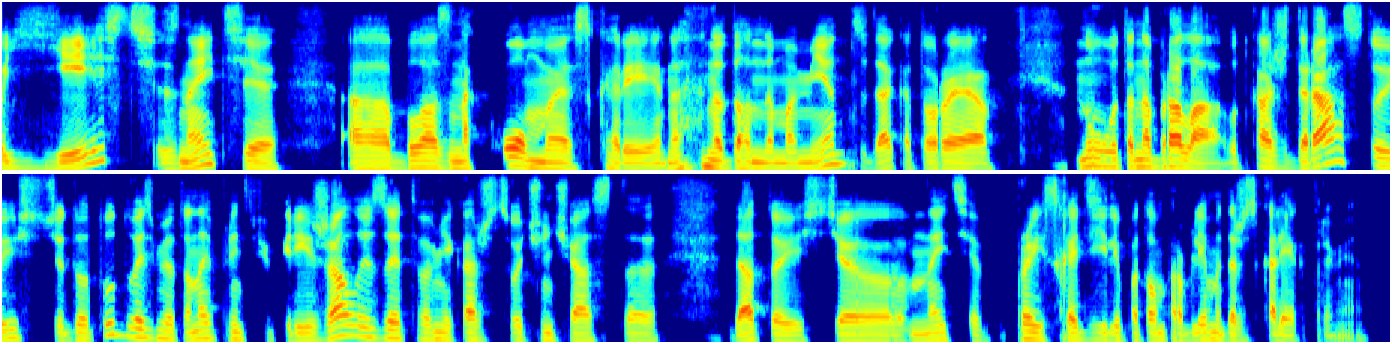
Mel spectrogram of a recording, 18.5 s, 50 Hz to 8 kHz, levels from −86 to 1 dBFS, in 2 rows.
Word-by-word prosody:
есть, 115 - +1
знаете, 110 -1 0 0.4
а 110 -1 +3
была 120 +2 +3
знакомая 115 -1 +2
скорее 95 -2 -1
на 105 +5 -3
на 120 -4 +4
данный 110 -3 +1
момент, 105 - 0
да 110 - +2
которая, 105 -4 +2 0.5
ну, 135 +3 0
вот 130 -1 -2
она 125 0 +4
брала 125 -8 +5
вот 100 +1 -12
каждый 110 -2 +1
раз, 210 - +5
то 145 - 0
есть 135 -2 -5
то 120 -1 -2
тут 190 +6 -6
возьмет. 140 -6 -2
Она 130 +3 0
и 130 - -8
в - - -28
принципе 120 -3 -9
переезжала 130 +11 +2
из-за 145 -2 0
этого, 130 -2 -3
мне 120 -1 -4
кажется, 120 0 -4
очень 115 0 -7
часто. 110 +1 -4 0.5
Да, - - +4
то 110 - -4
есть, 100 0 -5
э, 105 -1 0
знаете, 105 -1 -5 0.2
происходили 115 -2 -1
потом 115 0 -4
проблемы 115 +1 -4
даже 105 0 -3
с - - -9
коллекторами. 95 -2 -6
115 Hz, 150 wpm, -23 LUFS, 105-125 Hz, 0.5 s, брала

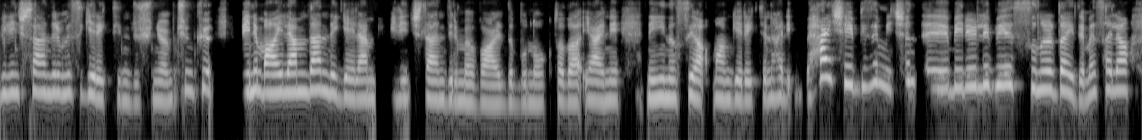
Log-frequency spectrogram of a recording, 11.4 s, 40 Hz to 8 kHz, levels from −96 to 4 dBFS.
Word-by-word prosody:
bilinçlendirmesi 240 0 +1
gerektiğini 190 -5 -4
düşünüyorum. 180 +1 -2
Çünkü 265 0 -1 0.4
benim 260 0 +3
ailemden 250 +2 +3
de 235 - -1
gelen 195 -2 -1
bir 190 0 -11
bilinçlendirme 190 -2 0
vardı 165 0 -3
bu 170 0 -12
noktada. 175 +1 -3
Yani, 185 -1 0 0.3
neyi 200 +1 -2
nasıl 195 +3 -3
yapmam 195 0 -1
gerektiğini 185 +1 -4
hani, 200 -1 -6 0.2
her 425 +1 +7
şey 335 -7 +5
bizim 325 +2 -5
için, 365 +6 +2 0.2
eee, 280 0 +3
belirli 300 +2 +1
bir 320 0 +1
sınırdaydı. 270 - 0
Mesela, 270 +3 0
225 Hz, 145 wpm, -22 LUFS, 185-270 Hz, 0.4 s, her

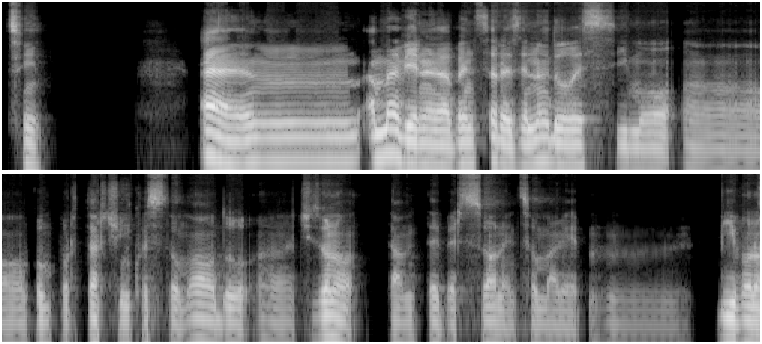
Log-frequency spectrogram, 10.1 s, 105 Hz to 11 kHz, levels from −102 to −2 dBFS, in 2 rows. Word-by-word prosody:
Sì. - - -1 1.1
Eh, 125 -6 +8
mhmm, 130 +1 -1
a - - -1
me 165 +2 +7
viene 115 -4 +6
da 105 0 +6
pensare 115 +2 +2
se 110 +1 0
noi 125 +4 +3
dovessimo, 105 -3 -1
uhm, 95 -3 -11
comportarci 95 0 -8
in - - -7
questo 90 - -6
modo, 95 -1 -4
ehm, 95 -2 -15
ci - - -14
sono 110 -2 -1 0.2
tante 95 0 -9
persone 95 +1 -6
insomma 85 +2 -11
che, 85 -1 -12
mhmm, 85 -1 -25 0.2
vivono 100 -2 0
100 Hz, 150 wpm, -24 LUFS, 90-115 Hz, 1.1 s, Eh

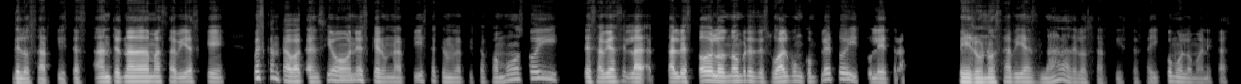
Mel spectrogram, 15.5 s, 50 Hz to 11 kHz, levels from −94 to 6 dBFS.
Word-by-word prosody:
de 110 - +3
los 100 -3 -2
artistas, 100 0 -7
antes 130 +1 +1
nada 130 +1 +8
más 130 0 0
sabías 125 -2 -2
que, 125 -2 -4 0.4
pues, 225 0 0
cantaba 155 - +1
canciones, 100 -11 -2
que 140 - -6
era 125 -2 +1
un 120 0 -9
artista, 150 +1 -10
que 135 -2 -13
era 120 - -5
un 115 - -8
artista 115 +1 -17
famoso 170 - -6
y 205 -5 -7 0.3
te 130 - 0
sabías 125 +1 +3
la 120 -3 +3 0.2
tal 125 0 +5
vez 125 0 +1
todos 150 +3 +7
los 140 -1 +6
nombres 140 0 0
de 125 - -6
su 120 +2 -2
álbum 135 +1 +2
completo 185 +11 -5
y - - -4
su - - -11
letra. 105 -3 -4 0.7
Pero 110 -2 +5
no 115 +1 +2
sabías 120 -2 -5
nada 135 +11 -8
de 110 - -11
los 100 -2 -12
artistas. 100 +1 -21
¿Ahí - - -14
cómo 135 -3 -6
lo 110 -2 -10
manejaste? 105 0 -18
125 Hz, 180 wpm, -26 LUFS, 115-135 Hz, 0.7 s, nada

